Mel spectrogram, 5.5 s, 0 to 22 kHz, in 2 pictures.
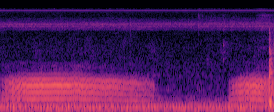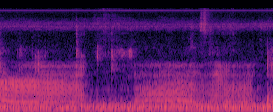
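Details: A kitten eating fish bones, recorded 17 July 2019 in Kuala Kapuas, Central Kalimantan, gives three long, tonal meows, each lasting about a second, with brief pauses and a low background hum.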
